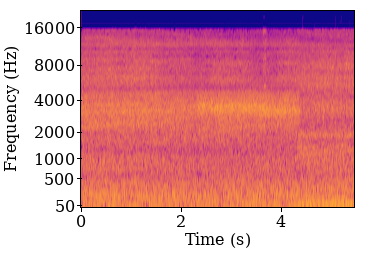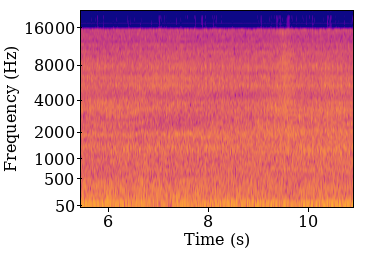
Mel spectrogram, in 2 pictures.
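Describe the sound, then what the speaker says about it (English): A truck rumbles nearby with a steady low engine drone that swells and deepens midway as it passes, loud and continuous with no talk. "Look at that truck right there."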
